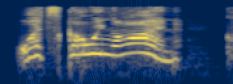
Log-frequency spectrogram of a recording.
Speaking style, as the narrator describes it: Clay cried in a whisper

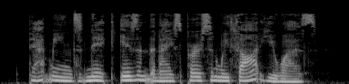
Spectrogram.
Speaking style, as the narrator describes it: Jessie said sadly

